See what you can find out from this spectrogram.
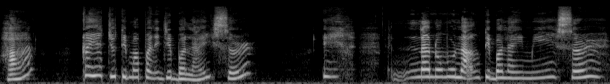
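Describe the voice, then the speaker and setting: Bright, high-voiced young provincial woman. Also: a little slow, dry recording. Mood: flustered, disbelieving. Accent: Ilocano. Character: humble young provincial woman employee, polite to her boss. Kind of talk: Ilocano radio drama acting.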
